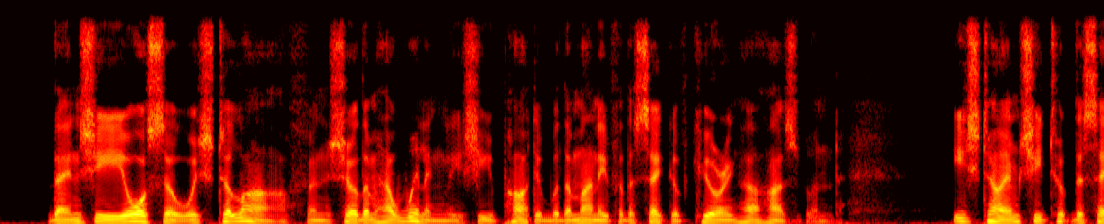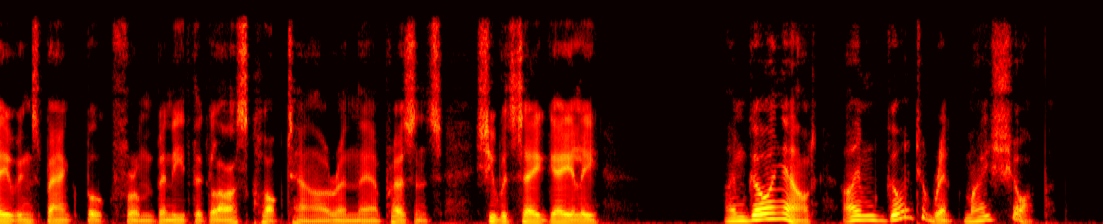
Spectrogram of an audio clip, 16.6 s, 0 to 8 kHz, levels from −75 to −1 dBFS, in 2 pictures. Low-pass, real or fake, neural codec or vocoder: 7.2 kHz; fake; autoencoder, 48 kHz, 128 numbers a frame, DAC-VAE, trained on Japanese speech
